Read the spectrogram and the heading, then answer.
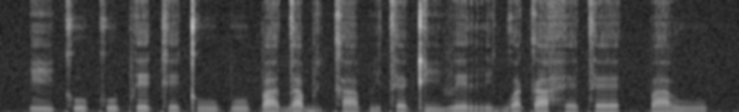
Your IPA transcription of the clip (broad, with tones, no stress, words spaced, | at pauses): iː˦˨kʰu˦˨kʰu˦pʰe˦ kʰe˨kʼuː˨˦puː˦ pa˦˨ da˦bi˨kʰa˨ pi˨tʰɛ˨kʼiː˦˨βe˦ ri˨ɡʷa˦ka˦ hɛ˨tʰɛ˦ | pa˨βu˨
